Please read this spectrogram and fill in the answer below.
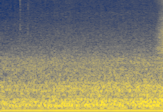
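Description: Steady background noise: a constant low hum with an even hiss over it, unchanging throughout.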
